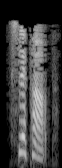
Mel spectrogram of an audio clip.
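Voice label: "slip up", English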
